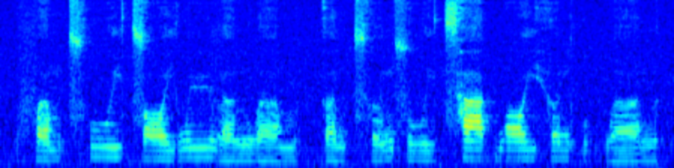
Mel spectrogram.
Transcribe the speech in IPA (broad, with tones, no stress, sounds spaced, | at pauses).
f ɐ˨˧ m t͡sʰ uː˥ j t͡s ɔː˧ j w yː˥ l ɐ˨˧ n w ɐ˨˩ m | k ɐ˨˩ n t͡sʰ ɵ˨˥ n s uː˨ j t͡sʰ aː˥ k̚ w ɔː˥ j h ɵ˥ n kʷ ɪ˧ k̚ w ɐ˨˧ n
